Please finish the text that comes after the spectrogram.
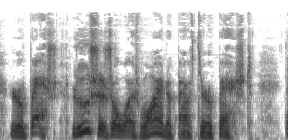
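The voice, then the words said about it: Bad Sean Connery impression. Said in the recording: “worst Sean Connery impression you'll ever hear”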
